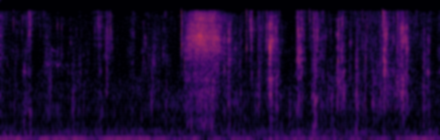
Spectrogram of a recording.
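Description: Close-up eating sounds: noodles being slurped and chewed, a run of small mouth clicks, with a longer hissing slurp about two seconds in.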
